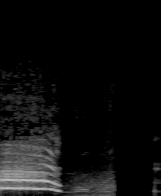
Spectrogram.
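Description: A sheep's long bleat, the screaming-sheep meme played back over the stream. It is held on one pitch and falls away about three-quarters of a second in.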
